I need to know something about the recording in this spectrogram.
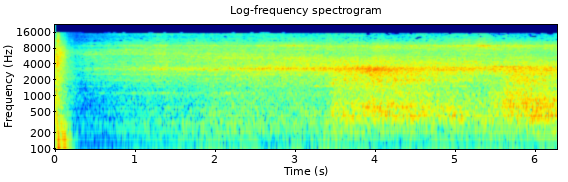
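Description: An electric arc welder crackles and hisses steadily.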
